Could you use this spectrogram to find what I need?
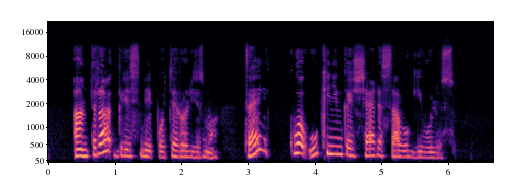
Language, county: Lithuanian, Šiauliai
